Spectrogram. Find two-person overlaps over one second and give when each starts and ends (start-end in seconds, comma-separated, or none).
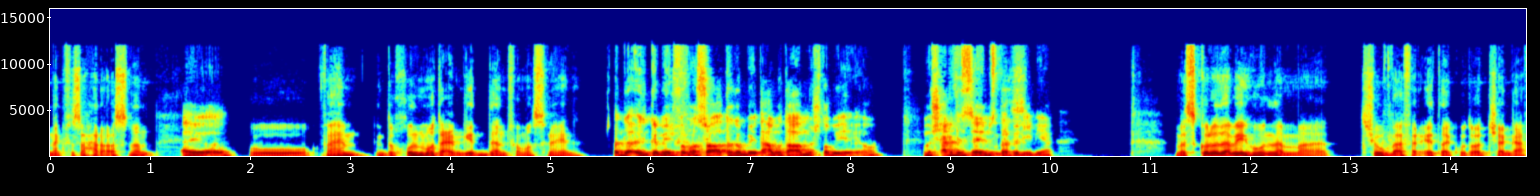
none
